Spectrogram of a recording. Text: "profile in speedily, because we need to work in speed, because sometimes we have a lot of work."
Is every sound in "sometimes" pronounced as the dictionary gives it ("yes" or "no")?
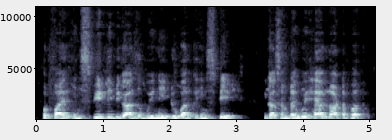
no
